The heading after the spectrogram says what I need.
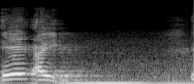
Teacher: जो कंठ और तालु से एक साथ उत्पन्न होते हैं उन्हें कंठ तालव्य भी कहलाते हैं।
